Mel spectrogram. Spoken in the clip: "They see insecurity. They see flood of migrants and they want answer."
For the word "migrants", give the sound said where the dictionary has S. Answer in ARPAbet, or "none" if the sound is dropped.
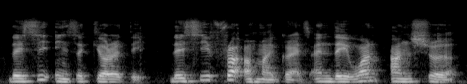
S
